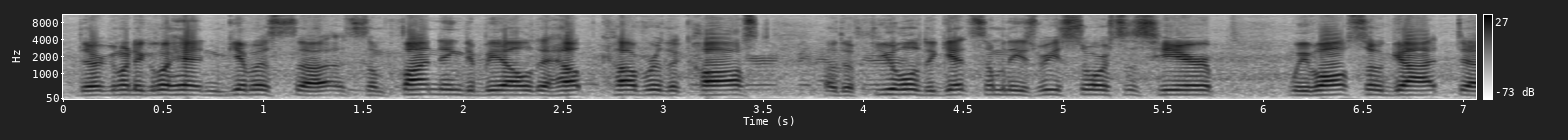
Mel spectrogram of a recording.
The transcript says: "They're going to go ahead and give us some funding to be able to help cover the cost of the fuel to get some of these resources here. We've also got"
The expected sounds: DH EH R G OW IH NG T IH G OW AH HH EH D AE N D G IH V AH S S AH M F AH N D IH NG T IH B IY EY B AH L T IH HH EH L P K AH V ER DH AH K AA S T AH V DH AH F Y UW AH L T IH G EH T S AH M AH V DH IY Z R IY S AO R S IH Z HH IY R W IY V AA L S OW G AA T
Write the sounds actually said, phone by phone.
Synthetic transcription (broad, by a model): DH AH R G OW IH NG T IH G OW AH HH EH D N G IH V AH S S AH M F AH N D IH NG T IH B IY EY B L T IH HH EH L P K AH V ER DH AH K AA S T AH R DH AH F Y UW L T IH G EH T S AH M AH V DH IY Z R IY S AO R S IH Z HH IY R W IY V AA L S OW G AA T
